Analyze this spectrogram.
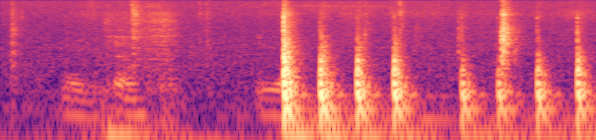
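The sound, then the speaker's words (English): Sharp, evenly spaced hammer blows, about eight in quick succession, ring out loudly as a placard is hammered onto a wall at the Beast Guild's Guild House, after a brief murmur of voices at the start. “So, who gave you permission to hammer your placard here?”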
